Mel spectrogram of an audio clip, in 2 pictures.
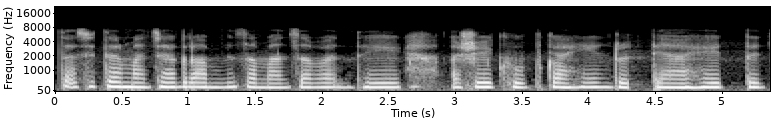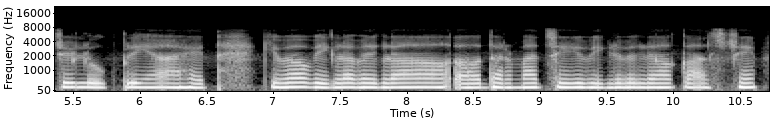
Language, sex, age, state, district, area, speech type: Marathi, female, 45-60, Maharashtra, Nagpur, urban, spontaneous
